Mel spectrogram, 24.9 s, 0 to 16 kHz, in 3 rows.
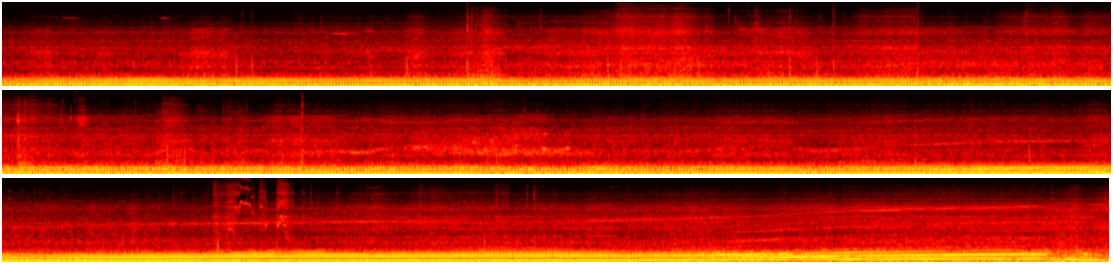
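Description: Kawasaki Z750R's inline-four motorcycle engine idling steadily, then the bike pulls away about halfway through. The engine note rises steadily in pitch as it accelerates.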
